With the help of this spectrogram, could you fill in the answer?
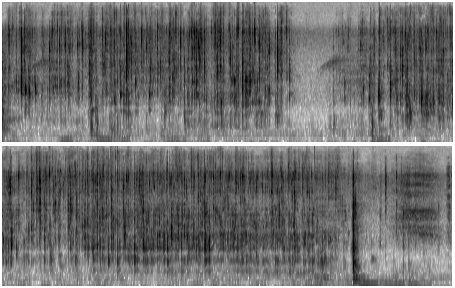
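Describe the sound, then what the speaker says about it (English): Stream water flows and gurgles into a CNOC water bottle as it fills from a moving creek along the Appalachian Trail near Springer Mountain, a steady close trickle with a short dip partway through and a few knocks. "Filled up the CNOC pretty quickly."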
